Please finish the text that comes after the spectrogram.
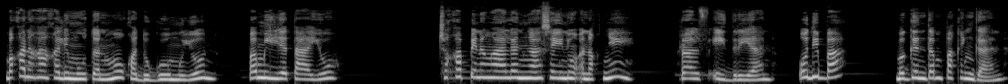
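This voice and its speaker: A woman's voice: sits high, moderate pace, pauses often, soft background music, natural voice. An actress playing a stubborn, touchy older sister and young grandmother who pleads and wheedles in a Tagalog radio drama. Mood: coaxing, apologetic.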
